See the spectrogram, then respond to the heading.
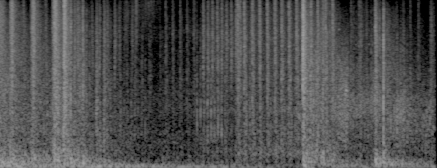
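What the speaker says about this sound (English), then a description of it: "all the explosions landing down" Video game battle on Utah Beach with dense, continuous gunfire and machine-gun bursts, punctuated by heavy explosions landing at intervals, loud and close throughout with no talking.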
